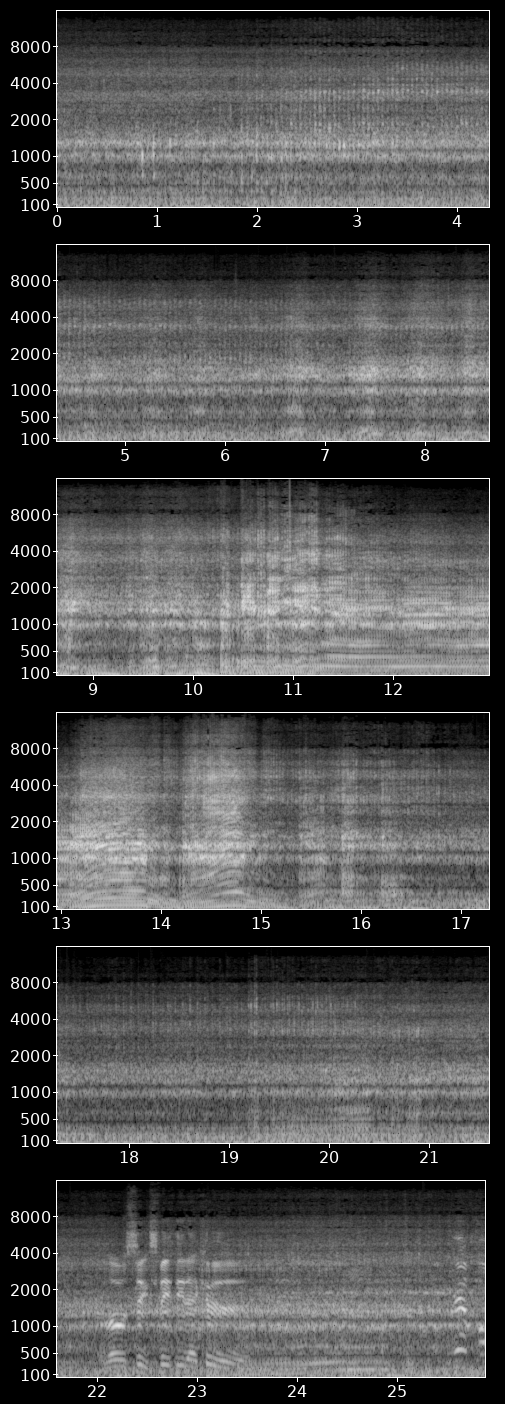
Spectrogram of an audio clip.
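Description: An all-terrain vehicle engine rumbles and revs close by.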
